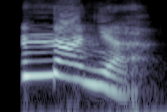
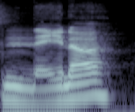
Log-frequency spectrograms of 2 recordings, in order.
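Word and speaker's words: Nayna: Nanya! Oh. Huh? Where's Nanya? I also just realized that it's Nana. I've been pronouncing it incorrectly this entire game.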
